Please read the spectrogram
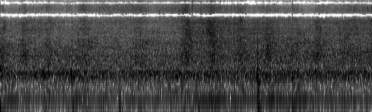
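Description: Ground beef frying with a steady sizzle in a stainless steel skillet while a wooden spatula stirs it, with a few light taps and scrapes against the pan.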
